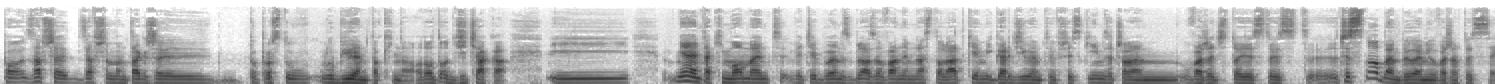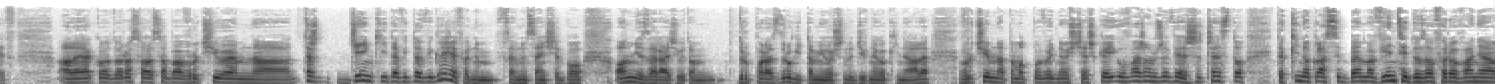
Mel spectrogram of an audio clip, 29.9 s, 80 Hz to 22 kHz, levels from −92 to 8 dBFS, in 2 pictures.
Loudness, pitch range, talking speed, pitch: -20 LUFS, 120-160 Hz, 185 wpm, 135 Hz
